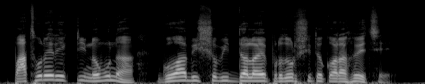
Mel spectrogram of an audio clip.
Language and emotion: Bengali, neutral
